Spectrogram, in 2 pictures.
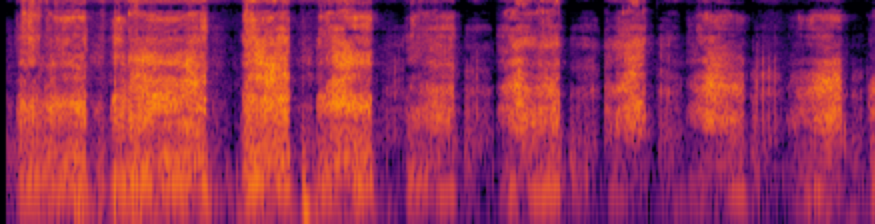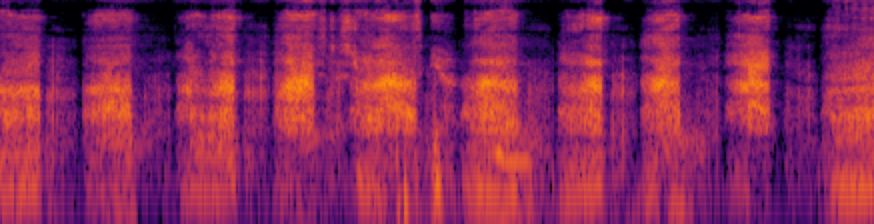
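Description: Rough, breathy growls from a honey badger come in short, uneven bursts about once a second. Each burst is gravelly and wide-ranging, with brief pauses of quiet between them.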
